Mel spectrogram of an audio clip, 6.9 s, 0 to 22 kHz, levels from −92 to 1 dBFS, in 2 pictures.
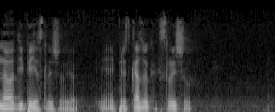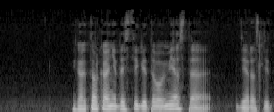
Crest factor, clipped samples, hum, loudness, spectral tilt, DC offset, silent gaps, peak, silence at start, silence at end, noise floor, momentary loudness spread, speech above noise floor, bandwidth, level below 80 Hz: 20 dB; under 0.1%; none; -31 LUFS; -7 dB/octave; under 0.1%; none; -10 dBFS; 0 s; 0 s; -64 dBFS; 16 LU; 34 dB; 14.5 kHz; -50 dBFS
